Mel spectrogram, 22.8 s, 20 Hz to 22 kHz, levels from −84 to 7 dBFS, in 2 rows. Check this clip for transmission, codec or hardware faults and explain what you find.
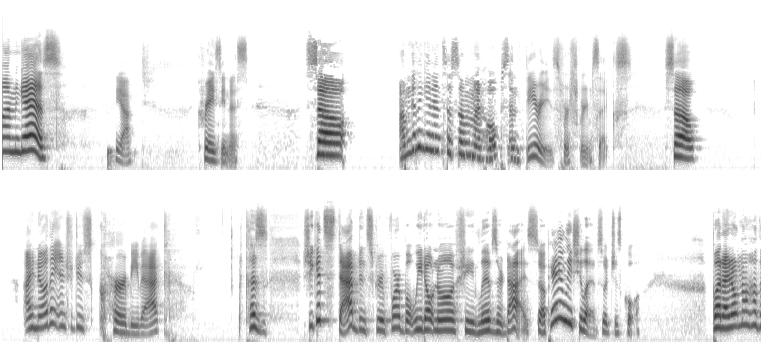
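One fault appears: an adaptive stream at a lower bitrate, from 3.81 to 7.81 s. For those four seconds the speech abruptly takes on a swirly codec texture, then snaps back without any gap. That fits the player dropping from roughly 96 to 24 kbit/s AAC while the connection slowed.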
